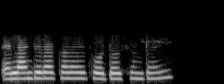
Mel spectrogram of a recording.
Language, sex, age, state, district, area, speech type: Telugu, female, 18-30, Telangana, Nizamabad, urban, conversation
